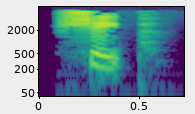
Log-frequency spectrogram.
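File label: "shape", US English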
